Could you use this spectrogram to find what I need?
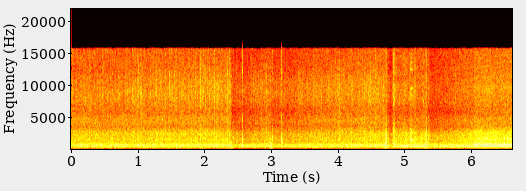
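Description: Rain falls steadily outdoors.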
